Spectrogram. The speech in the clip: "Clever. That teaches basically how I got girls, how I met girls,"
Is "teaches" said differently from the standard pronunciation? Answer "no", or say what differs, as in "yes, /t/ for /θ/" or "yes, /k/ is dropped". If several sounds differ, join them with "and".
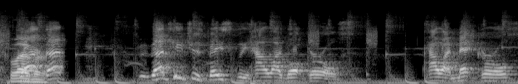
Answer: no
